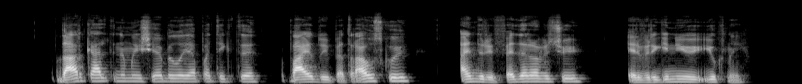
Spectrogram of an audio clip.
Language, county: Lithuanian, Vilnius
